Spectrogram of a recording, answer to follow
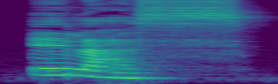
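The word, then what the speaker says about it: Elhaz: C'est Hélas. Et Hélas, et ça s'écrit pas H-E-L-A-S, ça s'écrit E-L-H-A-Z.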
